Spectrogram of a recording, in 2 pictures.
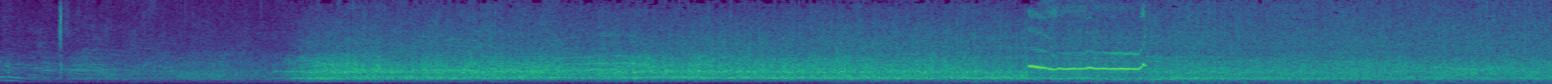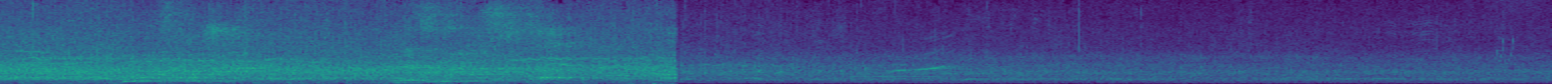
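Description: Large stadium crowd cheering and applauding a rugby try. The roar swells suddenly about three seconds in, with a short whistle partway through and a few shouts in it, then cuts off abruptly with about eight seconds left, leaving quieter crowd ambience.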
